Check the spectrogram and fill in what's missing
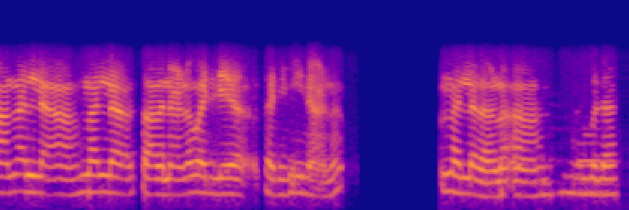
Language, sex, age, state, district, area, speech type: Malayalam, female, 45-60, Kerala, Alappuzha, rural, conversation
